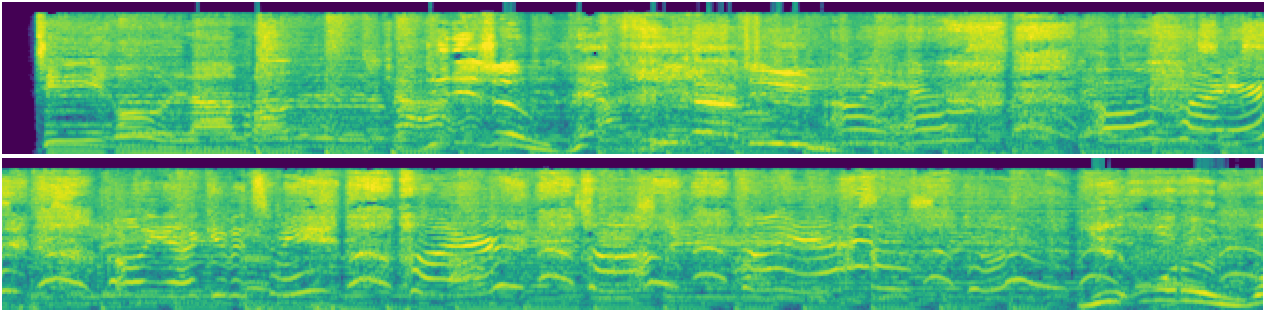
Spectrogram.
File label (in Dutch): Jingle, hijgversie; Audio Fragmenten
